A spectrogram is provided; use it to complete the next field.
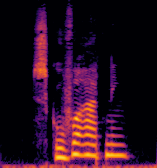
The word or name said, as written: skoforretning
